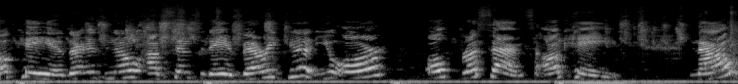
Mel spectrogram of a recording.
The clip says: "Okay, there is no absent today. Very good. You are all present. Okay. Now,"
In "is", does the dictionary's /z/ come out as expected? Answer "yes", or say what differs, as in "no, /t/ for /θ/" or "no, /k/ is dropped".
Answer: yes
